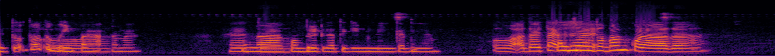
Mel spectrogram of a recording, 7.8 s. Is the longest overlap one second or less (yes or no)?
yes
